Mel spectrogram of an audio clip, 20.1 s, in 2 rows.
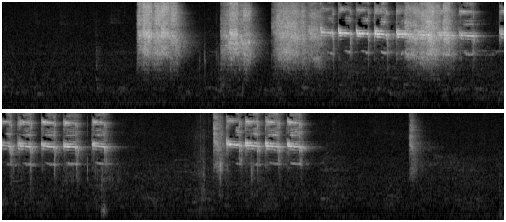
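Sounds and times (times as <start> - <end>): birds scolding alarm calls: 2.7 - 3.8, 4.4 - 12.4, 14.2 - 16.3.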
